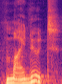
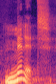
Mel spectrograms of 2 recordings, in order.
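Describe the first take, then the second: First: The stress is on the second syllable. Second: The stress is on the first syllable. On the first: It means very small. "it means very small" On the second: It means a unit of time. "It means one minute in time"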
